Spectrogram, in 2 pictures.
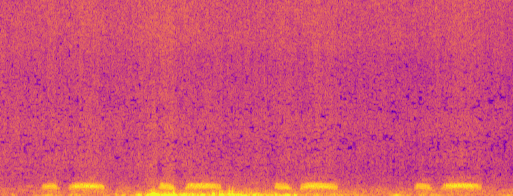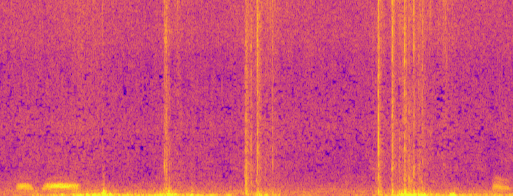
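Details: Singing spotted dove, 'sắm bầu bạch đề' style: four paired coos in the first half, each a short note then a longer one, followed by thumps, clicks and low noise.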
